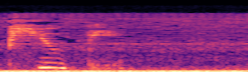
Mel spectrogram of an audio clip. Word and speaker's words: pupae: referring to one but if you're talking about two or more so plural we would pronounce that pupi but pupa is the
